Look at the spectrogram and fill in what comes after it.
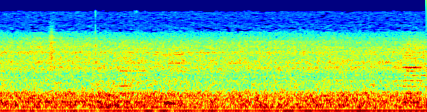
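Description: Steady low rumble of a passing PNR commuter train, heard through closed window glass over a constant low hum.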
